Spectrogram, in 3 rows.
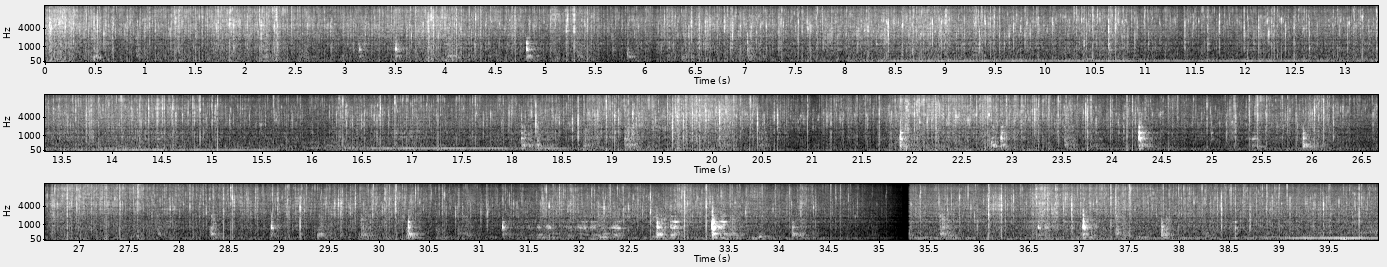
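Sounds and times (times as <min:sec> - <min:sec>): onions sizzling in hot oil: 0:00.0 - 0:39.9
spatula scraping and tapping pan: 0:02.9 - 0:07.2, 0:17.9 - 0:20.7, 0:21.7 - 0:34.4, 0:35.4 - 0:38.7.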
